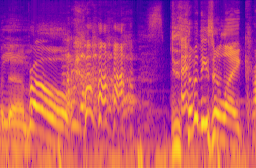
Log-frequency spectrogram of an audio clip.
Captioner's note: group laughs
